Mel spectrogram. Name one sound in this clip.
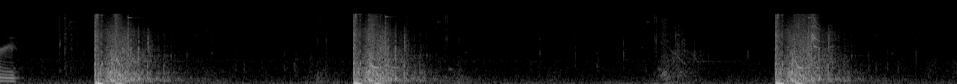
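Gunshots fire in bursts.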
